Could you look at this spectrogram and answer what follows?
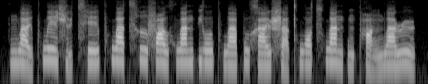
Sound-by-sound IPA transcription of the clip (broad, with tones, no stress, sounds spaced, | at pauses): n̪ w a̰˨˩ ɪ̯ pʰ w e˥˩ ɪ̯ ɕ y̰˨˩ t͡sʰ e˧˥ ɪ̯ pʰ w ä˥˧ t͡sʰ ɹ̩˥˧ f ɑ˥˩ ʊ̯ x w a˥ n p j o˥ ʊ̯ pʰ w ä˧˥ p u˥˩ x a˧˥ ɪ̯ ʂ ä̰˨˩ t̪ʰ w ɔ˧˥ t͡sʰ w a˥˩ n p ʊ˩ ŋ pʰ ɑ̰˨˩ ŋ n̪ w ä˥ ɻ ɻ̩˥˩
